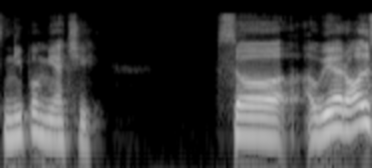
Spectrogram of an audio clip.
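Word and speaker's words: Nepomniachtchi: some way that would be very very fun Napo exactly actually the correct pronunciation is Nepo I actually heard it's Nepo Miachi so we are all saying it wrong bishop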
